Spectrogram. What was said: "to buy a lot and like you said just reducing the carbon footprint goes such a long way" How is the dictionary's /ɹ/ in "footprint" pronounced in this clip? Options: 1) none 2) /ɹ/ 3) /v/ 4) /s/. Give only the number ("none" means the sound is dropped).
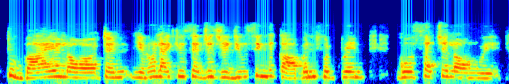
2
